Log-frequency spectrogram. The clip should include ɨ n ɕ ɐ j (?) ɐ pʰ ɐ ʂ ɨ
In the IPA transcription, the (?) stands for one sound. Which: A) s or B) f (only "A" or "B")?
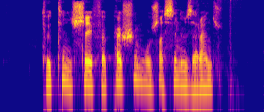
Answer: B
